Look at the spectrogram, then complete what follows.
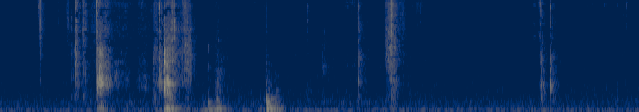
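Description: Faint, scattered rustles and light taps of paper and adhesive being handled: raised adhesive being peeled from its backing, and cut paper pieces being pressed onto a card. The busiest stretch is about one to two and a half seconds in.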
